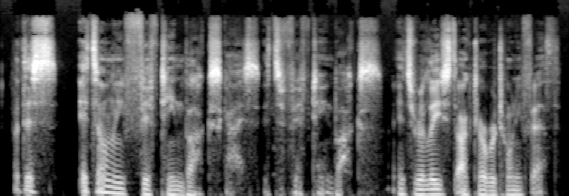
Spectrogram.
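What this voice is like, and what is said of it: Strained, hoarse voice. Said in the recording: “my voice is completely getting wrecked talking to you today. I hope it doesn't sound too bad. ... before my voice gets even more completely wrecked”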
